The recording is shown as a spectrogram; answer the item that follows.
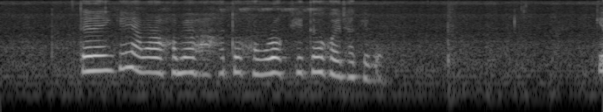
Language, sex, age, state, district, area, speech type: Assamese, female, 45-60, Assam, Nagaon, rural, spontaneous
